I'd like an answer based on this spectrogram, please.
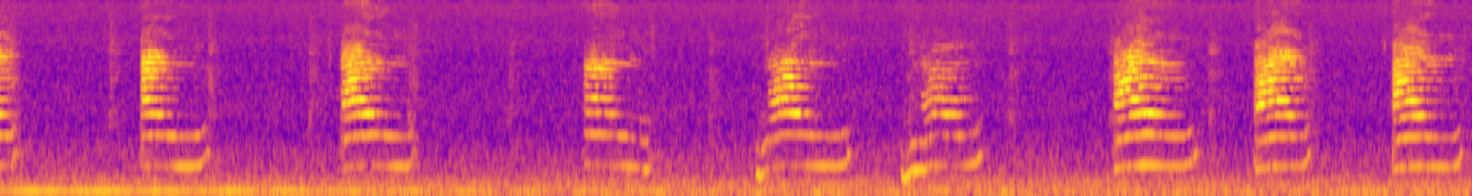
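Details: Pet cat persistently calling at a bedroom door, around ten meows over fifteen seconds, short rising-then-level cries at irregular intervals over a constant low indoor hum.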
